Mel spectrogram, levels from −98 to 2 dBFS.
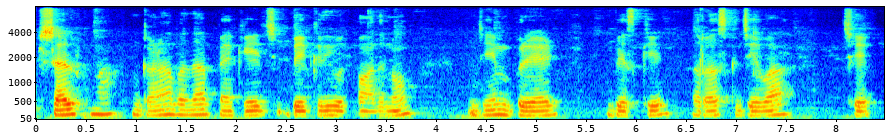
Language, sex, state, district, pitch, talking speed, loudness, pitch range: Gujarati, male, Gujarat, Valsad, 125 Hz, 85 wpm, -21 LUFS, 120-135 Hz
